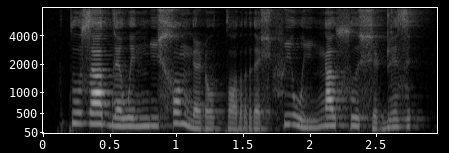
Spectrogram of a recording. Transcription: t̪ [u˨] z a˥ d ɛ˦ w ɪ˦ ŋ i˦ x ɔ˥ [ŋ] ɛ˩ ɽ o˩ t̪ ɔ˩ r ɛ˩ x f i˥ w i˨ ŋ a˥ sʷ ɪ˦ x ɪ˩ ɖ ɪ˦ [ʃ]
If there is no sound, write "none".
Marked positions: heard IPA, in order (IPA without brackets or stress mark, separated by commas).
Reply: u˥, ŋ, z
